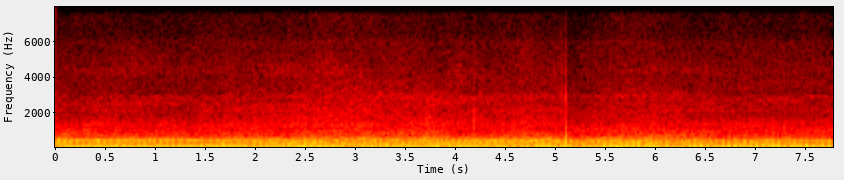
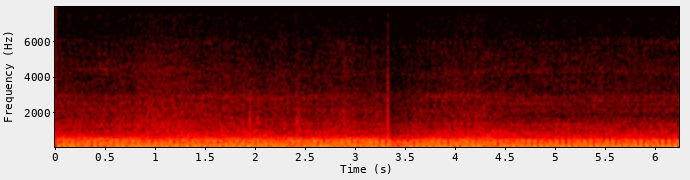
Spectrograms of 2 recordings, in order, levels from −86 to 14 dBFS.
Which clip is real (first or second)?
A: second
